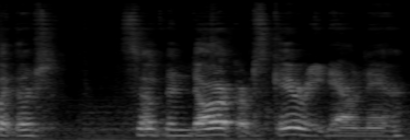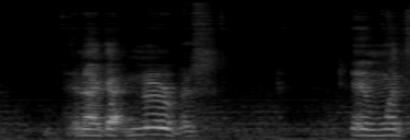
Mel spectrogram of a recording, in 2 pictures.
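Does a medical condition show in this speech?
Yes: cerebral palsy.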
